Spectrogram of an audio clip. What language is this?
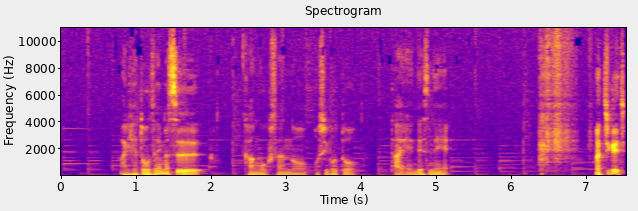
Japanese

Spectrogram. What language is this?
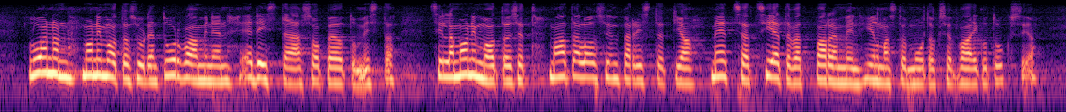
Finnish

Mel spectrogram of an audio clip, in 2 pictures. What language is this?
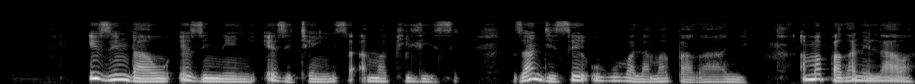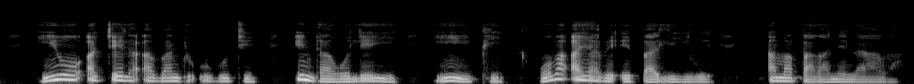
North Ndebele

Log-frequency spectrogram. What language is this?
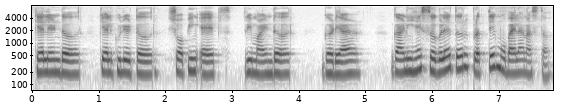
Konkani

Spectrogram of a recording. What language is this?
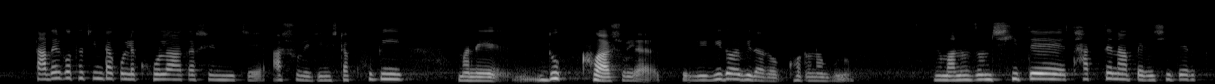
Bangla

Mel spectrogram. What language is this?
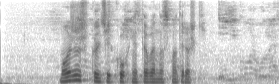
Russian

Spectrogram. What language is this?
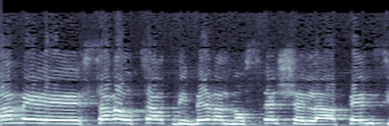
Hebrew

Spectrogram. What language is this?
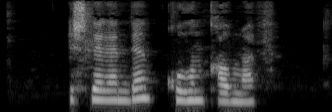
Bashkir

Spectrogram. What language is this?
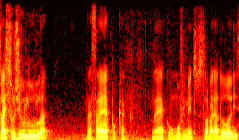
Portuguese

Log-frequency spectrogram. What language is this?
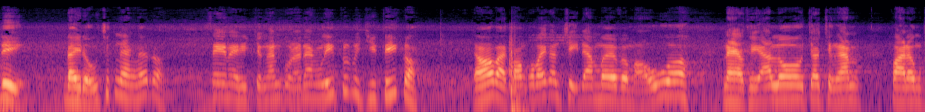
Vietnamese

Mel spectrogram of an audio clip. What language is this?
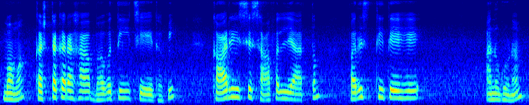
Sanskrit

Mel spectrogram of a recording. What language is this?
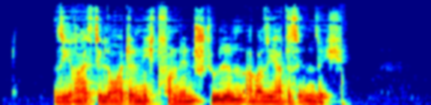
German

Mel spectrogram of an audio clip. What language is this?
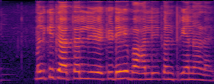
Punjabi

